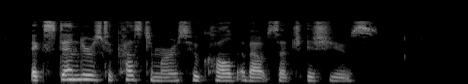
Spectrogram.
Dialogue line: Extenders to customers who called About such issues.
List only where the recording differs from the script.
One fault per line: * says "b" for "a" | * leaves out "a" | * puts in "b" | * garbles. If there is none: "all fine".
all fine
